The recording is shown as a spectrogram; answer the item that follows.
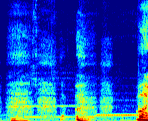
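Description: A man's pained gasps: two short vocal sounds falling in pitch, about a second apart.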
